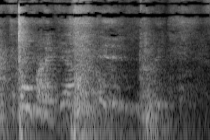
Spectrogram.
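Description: Excited shouting and laughter during a basement basketball game, with a couple of hard thumps from the ball striking the floor, wall or hoop.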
